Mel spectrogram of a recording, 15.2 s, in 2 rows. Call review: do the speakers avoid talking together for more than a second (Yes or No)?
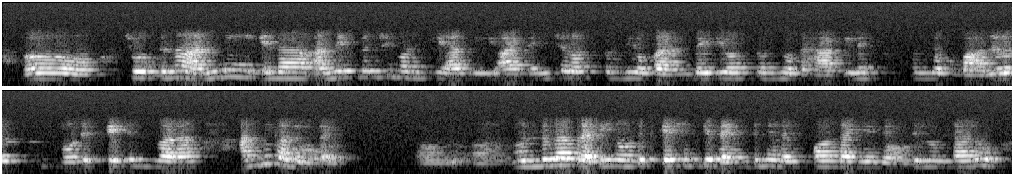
Yes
